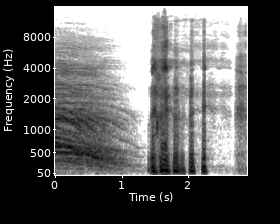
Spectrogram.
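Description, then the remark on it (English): A loud, droning crowd boo sweeps downward and fades out, followed by a string of four or five short, sharp vocal bursts like jeers or grunts. “This sounds like the people standing outside of a Donald Trump rally. Yeah, boo.”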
